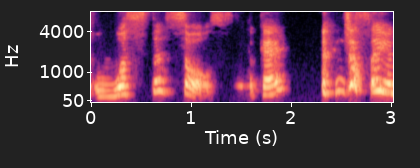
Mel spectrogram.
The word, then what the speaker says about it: Worcester: say it yeah it's not like that it's pronounced worcester sauce okay just so you know no no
